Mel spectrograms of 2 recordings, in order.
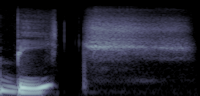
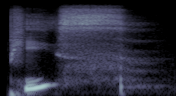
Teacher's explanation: they're made with the front part of the tongue raised high in the mouth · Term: two front high vowels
